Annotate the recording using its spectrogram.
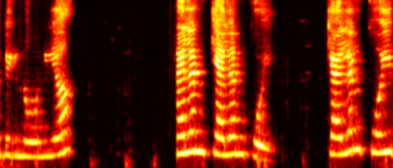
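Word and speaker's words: Kalanchoe: Rare example है बिग्नोनिया, Helen कैलन कोई, कैलन कोई बोलते हैं, कैलन चोई नहीं है, ये एक्चुअल साइलेंट है।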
